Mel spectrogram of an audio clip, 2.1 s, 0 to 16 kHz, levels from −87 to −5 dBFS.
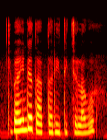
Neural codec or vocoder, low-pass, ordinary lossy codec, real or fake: none; 9.9 kHz; MP3, 96 kbps; real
